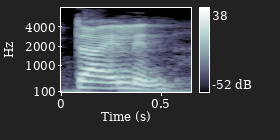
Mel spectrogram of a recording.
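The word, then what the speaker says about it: ptyalin: ठीक है, टायलिन का स्पेलिंग आप लोग ध्यान दीजिए, पी होता है उसमें और पी साइलेंट होता है।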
